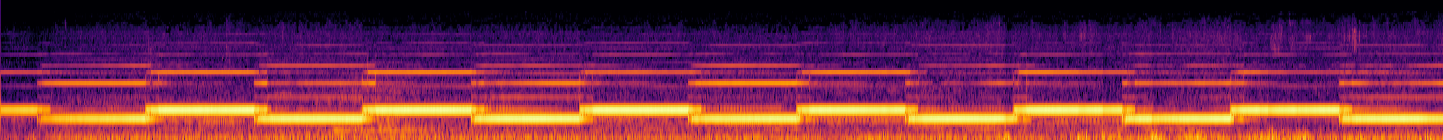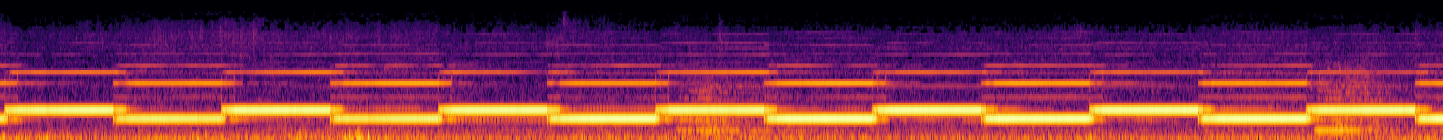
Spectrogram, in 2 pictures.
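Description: Railway level-crossing warning alarm sounding continuously, an electronic two-tone signal alternating between a high and a low note about once a second. A low rumble runs underneath.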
